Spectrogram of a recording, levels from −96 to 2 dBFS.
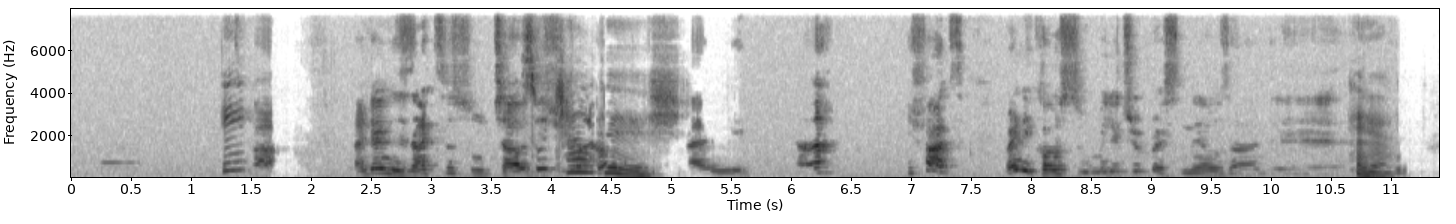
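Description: At 1.68–1.74 s, 4.21–5.55 s and 11.07 s onward, speech drops out deeply, likely speech suppressed in double talk; waveform and spectrogram show near-empty gaps.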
